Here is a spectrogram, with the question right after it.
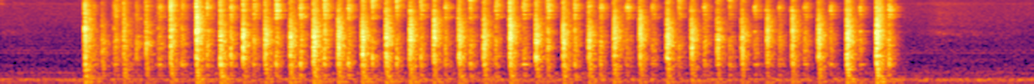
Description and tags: Hammering the delete key on a keyboard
